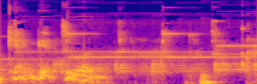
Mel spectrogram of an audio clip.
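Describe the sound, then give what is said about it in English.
Another telephone rings steadily in the background with a spam call, a faint electronic tone running beneath a person speaking in the foreground. “Sorry for that other phone ringing in the back there.”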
